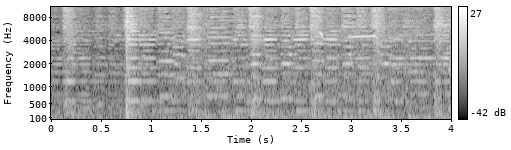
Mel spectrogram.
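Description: Fiddle-led music with accompaniment and a beat. A sharp hit just under a second in is the loudest moment.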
